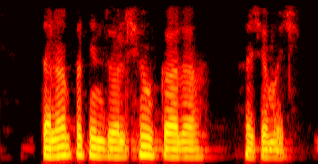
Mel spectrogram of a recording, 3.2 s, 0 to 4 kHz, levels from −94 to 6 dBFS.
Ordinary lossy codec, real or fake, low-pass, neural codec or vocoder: AAC, 32 kbps; real; 3.6 kHz; none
